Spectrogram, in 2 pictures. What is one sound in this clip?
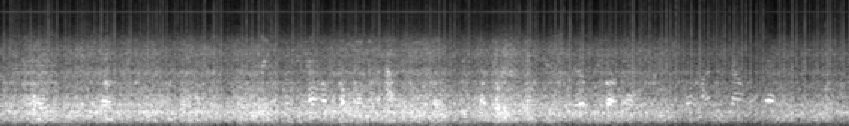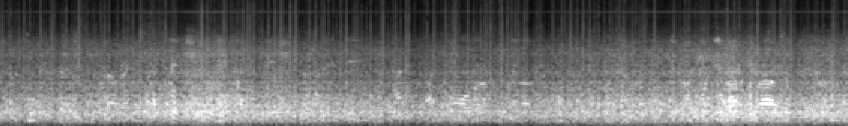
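Tyres roar steadily on a highway as a car drives along.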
